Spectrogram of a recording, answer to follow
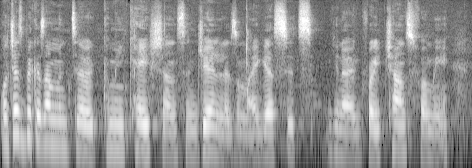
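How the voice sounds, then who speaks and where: With a Russian accent, a woman talks at a fairly quick pace over noticeable background noise. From Lithuania. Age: 20s. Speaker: university student, language ambassador. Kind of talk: interview answers.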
